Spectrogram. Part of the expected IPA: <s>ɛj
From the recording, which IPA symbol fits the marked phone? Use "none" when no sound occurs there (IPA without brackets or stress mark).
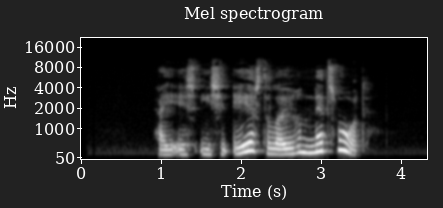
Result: h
